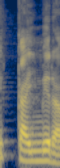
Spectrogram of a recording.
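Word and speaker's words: chimera: क्या बोलते हैं इसे? काइमेरा। प्रोनाउंसिएशन ध्यान रखिएगा।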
